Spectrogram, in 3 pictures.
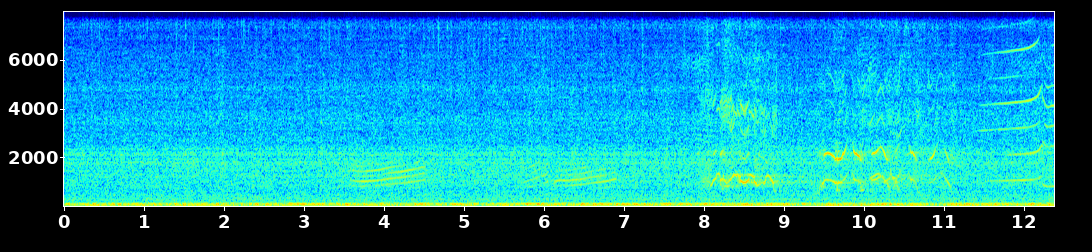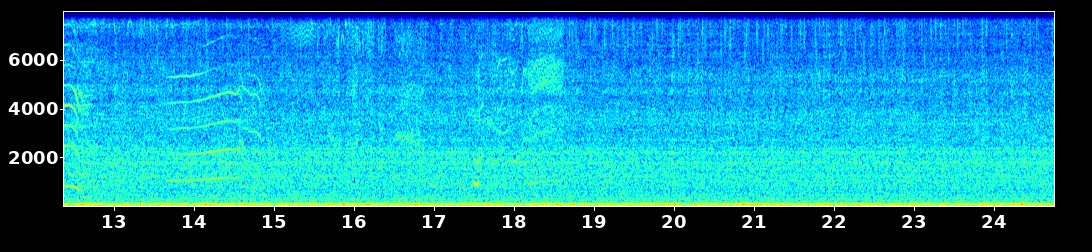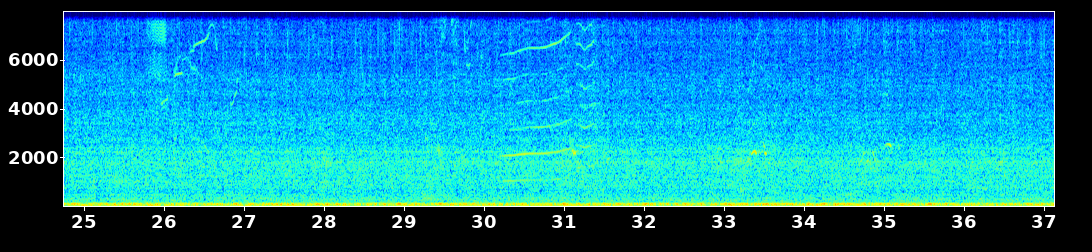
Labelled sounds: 11.4	12.6	killer whale, southern resident, 0.63 to 8.0 kHz
13.6	14.6	killer whale, southern resident, 1.0 to 2.4 kHz
30.2	31.1	killer whale, southern resident, 1.0 to 7.1 kHz

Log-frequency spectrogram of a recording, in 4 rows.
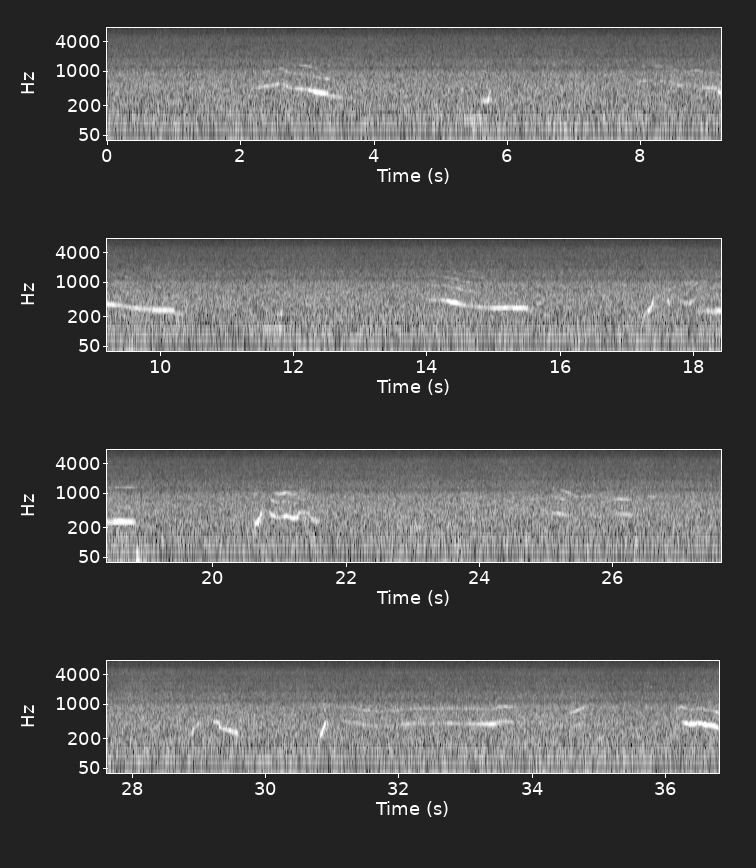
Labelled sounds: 2.9	3.2	humpback whale, 1.1 to 1.4 kHz
14.2	14.5	humpback whale, 1.1 to 1.3 kHz
18.5	18.9	humpback whale, 1.3 to 1.4 kHz
20.9	21.3	humpback whale, 0.91 to 1.1 kHz
33.5	33.7	humpback whale, 0.84 to 0.94 kHz

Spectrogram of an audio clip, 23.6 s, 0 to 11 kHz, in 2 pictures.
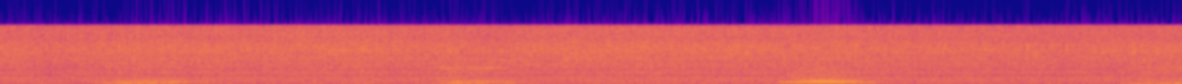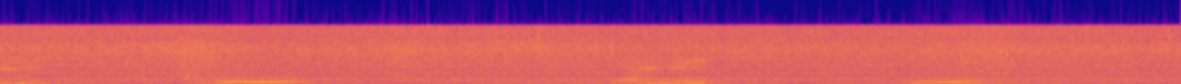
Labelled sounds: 4.7	5.0	humpback whale, 2.1 to 2.3 kHz
18.2	18.9	humpback whale, 1.9 to 2.3 kHz

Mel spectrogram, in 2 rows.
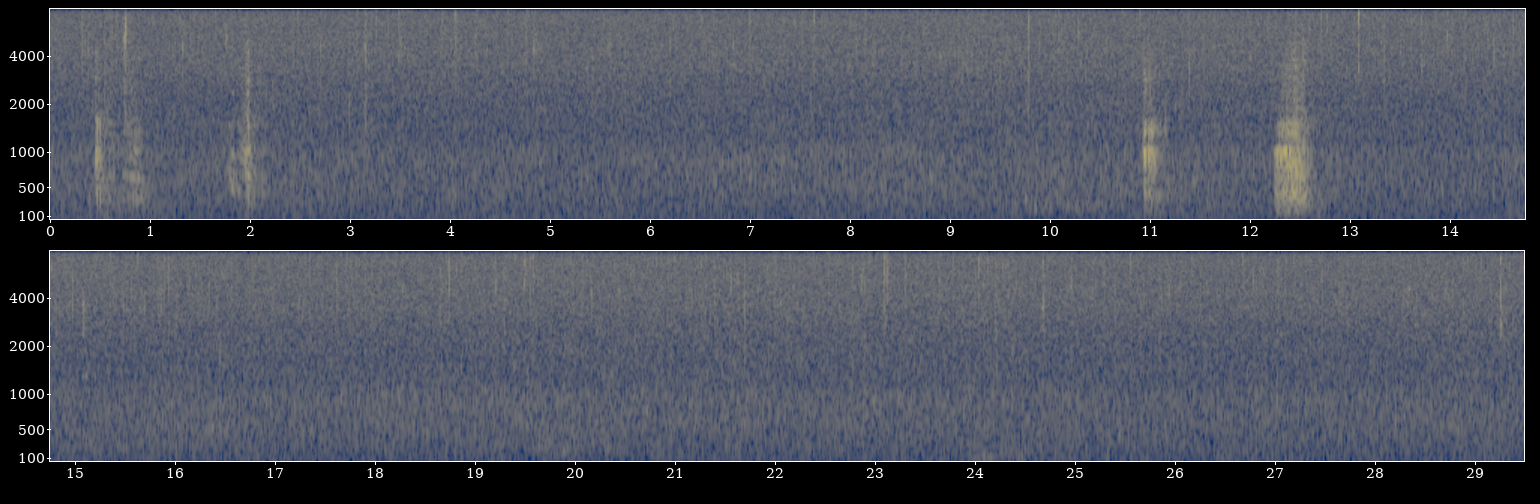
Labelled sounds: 12.2	12.5	croaking sound likely from a nearby submerged object, 0.78 to 1.1 kHz

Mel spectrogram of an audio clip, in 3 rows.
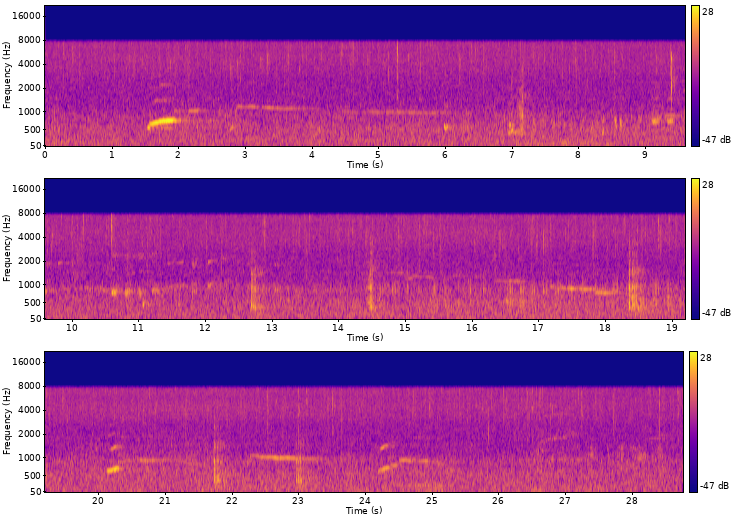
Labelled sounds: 1.6	2.1	humpback whale, 0.78 to 1.5 kHz
2.8	3.8	humpback whale, 1.0 to 1.3 kHz
11.4	11.7	humpback whale, 1.8 to 2.1 kHz
15.0	15.3	humpback whale, 1.2 to 1.3 kHz
16.4	16.8	humpback whale, 1.1 to 1.2 kHz
17.2	18.2	humpback whale, 0.78 to 1.0 kHz
20.6	20.9	humpback whale, 0.88 to 1.0 kHz
22.2	23.1	humpback whale, 0.84 to 1.2 kHz
24.2	24.8	humpback whale, 0.78 to 1.5 kHz
26.6	27.1	humpback whale, 1.5 to 2.0 kHz

